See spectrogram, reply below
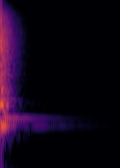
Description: MIX SN RIM, DRY STANDARD SNARE

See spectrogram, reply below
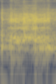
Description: CHAINGUARD; Rarefaction; Poke in The Ear With A Sharp Stick

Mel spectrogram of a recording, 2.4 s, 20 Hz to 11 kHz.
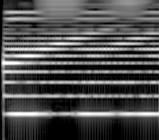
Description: WAVEROL, KORG; East West - Global Sounds; WS KORG#2

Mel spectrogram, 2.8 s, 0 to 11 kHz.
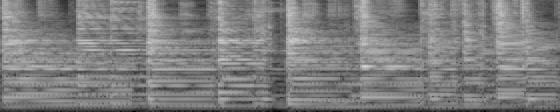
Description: Celtic Flavours; USB Soundscan vol.42; AKAI

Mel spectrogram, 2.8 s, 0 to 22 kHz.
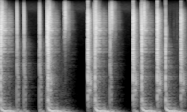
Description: Kit Heavy Swing, 85bpm; off the grid

